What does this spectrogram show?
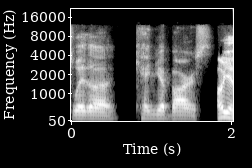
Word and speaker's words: Kenya Barris: it's with uh Kenya bars oh yeah it's Kenya bear so it's a scripted comedy right right how would you call him Billy Boris I didn't know how to pronounce it yeah it's Kenya Barris he's he's Russian I said Boris not Boris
